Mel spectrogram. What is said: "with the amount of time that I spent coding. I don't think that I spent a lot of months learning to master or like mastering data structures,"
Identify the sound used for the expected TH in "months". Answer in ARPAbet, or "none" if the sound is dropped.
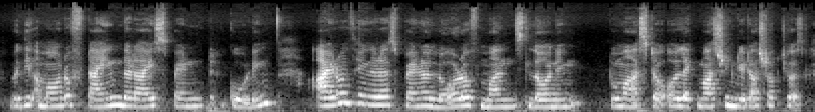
T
